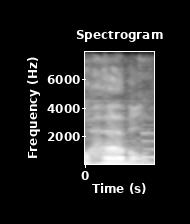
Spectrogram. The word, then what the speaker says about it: herbal: And because it's all herbal, basically, and that is the correct way to say it, herbal, because there's an H in the word, it brings it all out.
